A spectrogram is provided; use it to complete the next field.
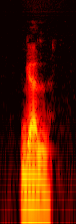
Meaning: a unit of acceleration equal to one centimetre per second per second
- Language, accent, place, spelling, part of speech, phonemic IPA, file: French, France, Lyon, gal, noun, /ɡal/, LL-Q150 (fra)-gal.wav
